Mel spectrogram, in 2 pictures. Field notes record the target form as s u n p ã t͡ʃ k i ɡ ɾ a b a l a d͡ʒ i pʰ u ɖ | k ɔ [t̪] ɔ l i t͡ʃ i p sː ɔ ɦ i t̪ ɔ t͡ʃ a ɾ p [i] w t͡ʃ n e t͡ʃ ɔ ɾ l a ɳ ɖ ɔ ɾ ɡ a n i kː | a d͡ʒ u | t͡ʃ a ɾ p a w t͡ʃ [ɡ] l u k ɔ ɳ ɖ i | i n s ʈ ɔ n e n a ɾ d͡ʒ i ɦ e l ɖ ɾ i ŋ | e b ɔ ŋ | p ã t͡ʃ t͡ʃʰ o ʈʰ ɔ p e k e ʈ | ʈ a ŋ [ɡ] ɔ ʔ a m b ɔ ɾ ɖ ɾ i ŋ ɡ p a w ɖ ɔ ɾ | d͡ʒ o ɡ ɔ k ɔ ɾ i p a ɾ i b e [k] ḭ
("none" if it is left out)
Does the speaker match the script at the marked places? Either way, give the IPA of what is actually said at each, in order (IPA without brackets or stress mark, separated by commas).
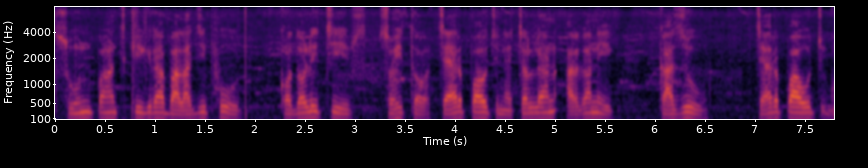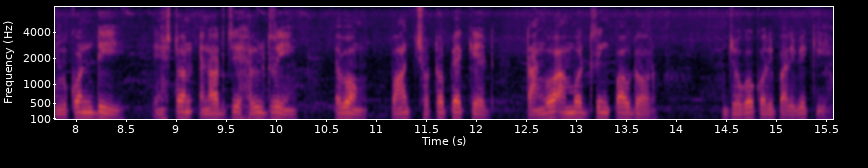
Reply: d̪, a, ɡ, ɡ, k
